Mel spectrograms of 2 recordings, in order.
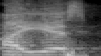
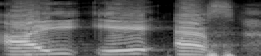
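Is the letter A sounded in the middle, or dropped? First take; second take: dropped; sounded. First: The middle A is dropped, leaving two letters. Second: All three letters are sounded, including the middle A. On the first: The speaker calls it wrong. "ना कि आईएस। आईएस बहुत लोग बोलते रहते हैं" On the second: The speaker calls it right. "आप लोग क्या बोलना है"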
